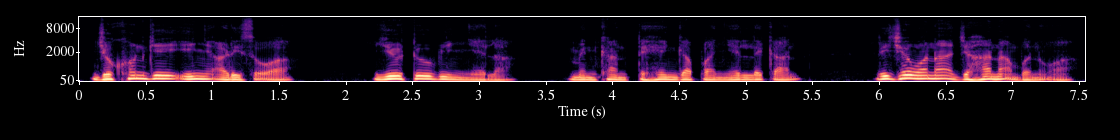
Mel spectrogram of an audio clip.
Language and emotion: Santali, sad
